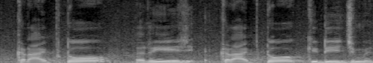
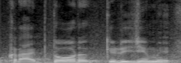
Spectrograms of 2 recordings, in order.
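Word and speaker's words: cryptorchidism: क्राइप्टोकिडिज्म। जी हाँ दोस्तों, क्राइप्टोकिडिज्म। तो ध्यान रखिएगा, इसको स्पेलिंग देख लीजिए, CRPTORCHIDISM।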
